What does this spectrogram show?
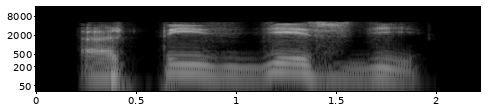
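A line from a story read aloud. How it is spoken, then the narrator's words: Angry growl. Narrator (Russian): зло прорычал Старлей Снейку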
